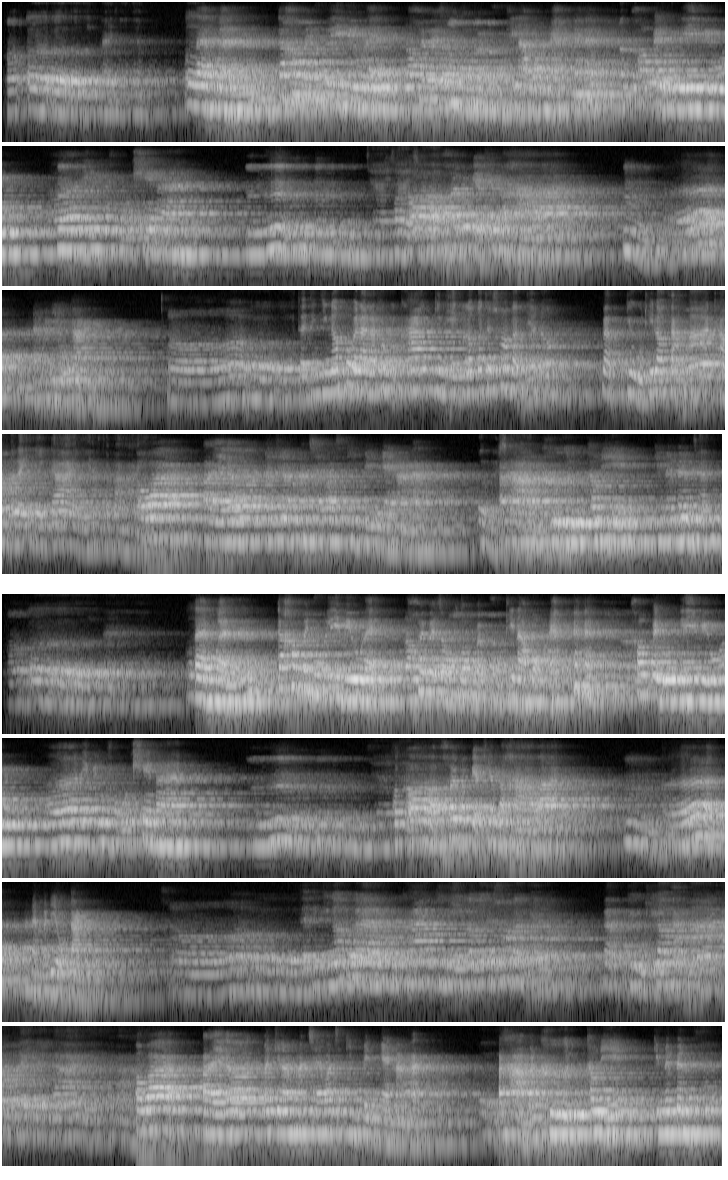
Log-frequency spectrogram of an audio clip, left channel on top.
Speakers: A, on the left; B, on the right.
A: เออเออเออเออเออใช่ใช่ใช่เออ
B: แต่เหมือนก็เข้าไปดูรีวิวแหละแล้วค่อยไปจองตรงแบบของที่น้าบอกไง
A: อืมอืมอืมอืม
B: <laughs>
A: เออเออ
B: เข้าไปดูรีวิวว่าเออรีวิวเขาโอเคนะ
A: อืมอืมอืมอืมอืมใช่ใช่ใช่
B: แล้วก็ค่อยมาเปรียบเทียบราคาว่า
A: อืมอืม
B: เอออันไหนมาเดียวกัน
A: อ๋อเออเออแต่จริงๆเนาะพอเวลาเราทำกับข้าวกินเองแล้วเราก็จะชอบแบบเนี้ยเนาะแบบอยู่ที่เราสามารถทำอะไรเองได้เนี้ยสบาย
B: เพราะว่าไปก็ไปกินร้านอาหารใช่ว่าจะกินเป็นไงนะ
A: เออใช่
B: ปัญหามันคือเท่านี้กินไม่เป็น
A: ใช่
